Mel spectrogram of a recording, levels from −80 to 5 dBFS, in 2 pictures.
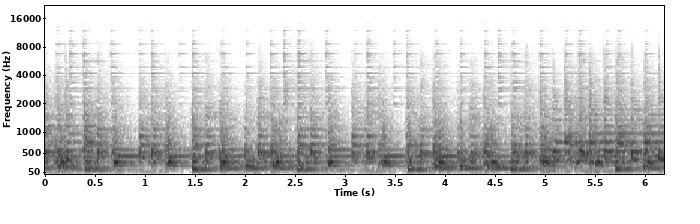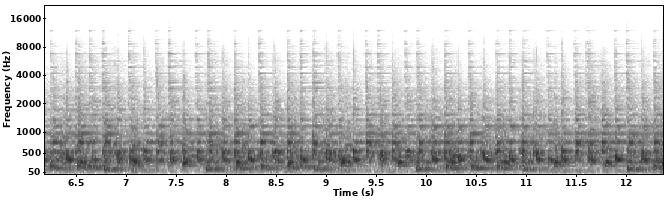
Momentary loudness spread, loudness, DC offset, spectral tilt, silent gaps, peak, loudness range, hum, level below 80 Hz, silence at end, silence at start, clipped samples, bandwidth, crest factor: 4 LU; -18 LUFS; under 0.1%; -8 dB/octave; none; -4 dBFS; 2 LU; none; -50 dBFS; 0 s; 0 s; under 0.1%; 12.5 kHz; 14 dB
